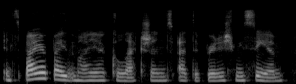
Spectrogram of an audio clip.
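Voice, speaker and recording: A woman reporter reading scripted narration in a measured, even news style. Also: lowish voice.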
